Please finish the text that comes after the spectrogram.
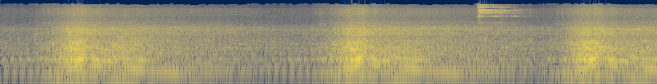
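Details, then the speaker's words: Honda Beat FI scooter after repairing a leaking valve in the fuel pump that caused stumbling on initial throttle: three quick blips rev up cleanly and drop back to idle with no stumble or hesitation; smooth acceleration. "jadi dari bawah sampai ke atas itu aman ya nggak ada ngempos nggak ada brebet kayak grafik mah enak guys naiknya naiknya enak rata gitu ya"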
